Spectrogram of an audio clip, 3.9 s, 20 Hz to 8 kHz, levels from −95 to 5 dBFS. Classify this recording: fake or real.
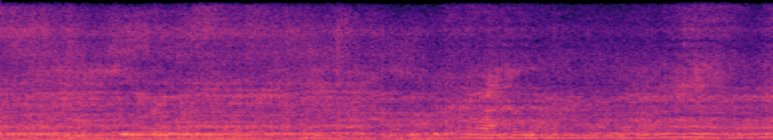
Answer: fake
